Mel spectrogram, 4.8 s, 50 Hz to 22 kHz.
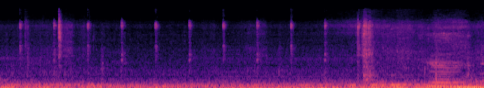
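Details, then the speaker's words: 2008 Toyota Kluger/Highlander driven over bumps after front strut repair, camera in the same cabin spot as the earlier knocking recording: steady low road rumble with a light regular tick, no clunks or knocks; front suspension knock fixed. "right now to confirm the fix guys uh I'm shown 100 percent our problem is now Peaks no more knocking so we've been hitting heaps of bumps guys and we cannot hear any uh knocking noise"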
